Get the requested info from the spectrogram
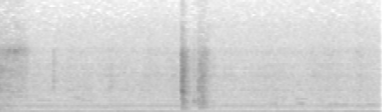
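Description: Steady low hum of a small room, with a few faint knocks and a brief rustle about two and a half seconds in as objects are handled.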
